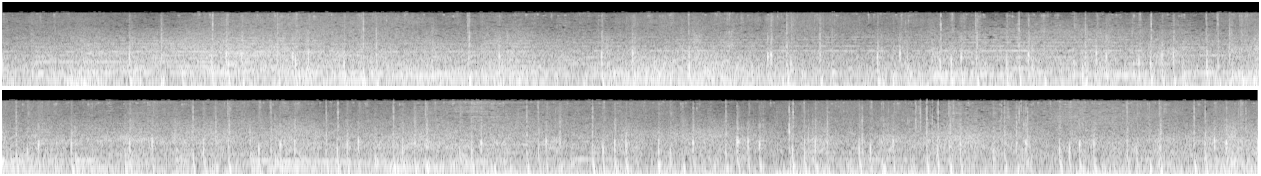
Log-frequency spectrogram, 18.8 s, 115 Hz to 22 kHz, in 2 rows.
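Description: Hooves of Roach, a horse in The Witcher 3, clip-clopping in a steady galloping rhythm throughout, loud and close over continuous game ambience.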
